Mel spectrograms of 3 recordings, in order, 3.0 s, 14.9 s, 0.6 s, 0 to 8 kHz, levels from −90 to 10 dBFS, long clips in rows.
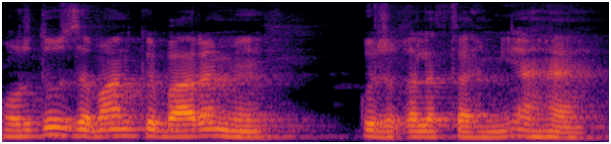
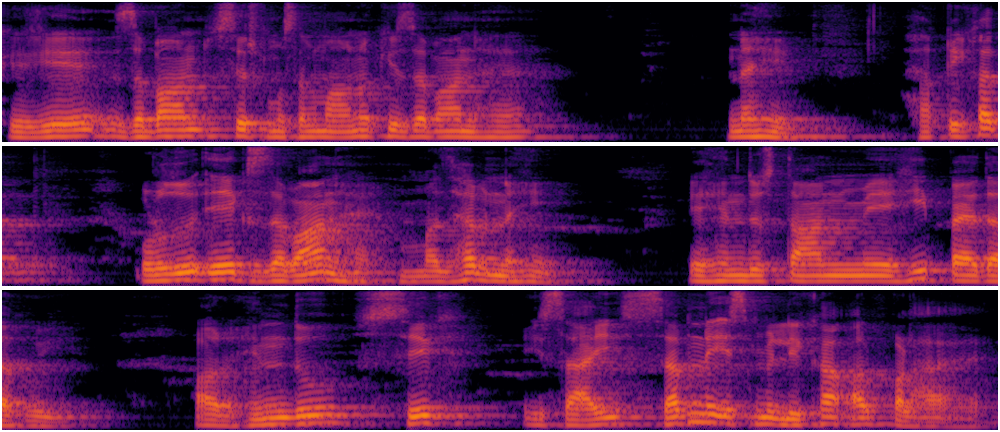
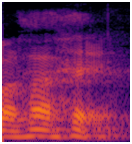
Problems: constant background noise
